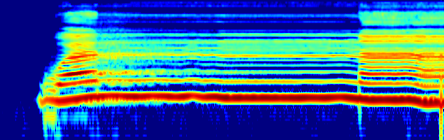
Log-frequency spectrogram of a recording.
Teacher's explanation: Cara bacanya dipanjangkan nunnya ini 2 harokat. · Wan Nunnya dihukumi dengan gunnah musyaddadah karena nun bertasydid. Cara bacanya didengungkan. Tahan dengungannya kurang lebih 2 harokat. Wanna, na mad tabi'i muqaddar sebab nun berharokat fathah panjang.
